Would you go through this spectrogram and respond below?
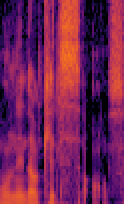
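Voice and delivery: ordinary talk, nothing marked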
